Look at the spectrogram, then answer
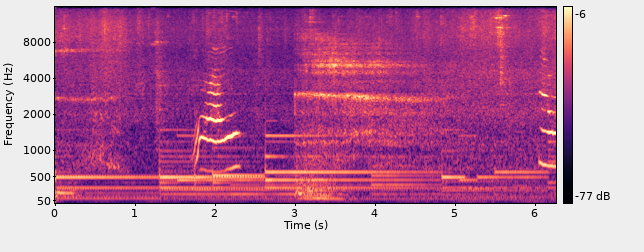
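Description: Several stray cats meow in Yakuza 6, short rising and falling calls repeating one after another over a steady bed of background music.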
